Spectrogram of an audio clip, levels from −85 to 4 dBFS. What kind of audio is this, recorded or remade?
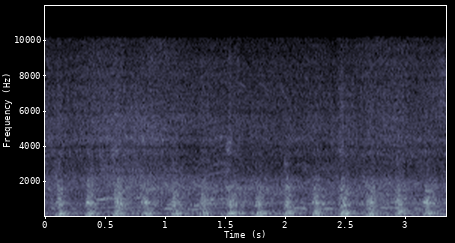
recorded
